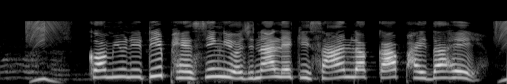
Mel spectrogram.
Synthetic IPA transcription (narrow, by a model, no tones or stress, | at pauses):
kəmjuniʈipʰɛsiŋɡjoːd͡ʒnalekisanləɡ̚kapʰaːɪd̪aɦɛː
